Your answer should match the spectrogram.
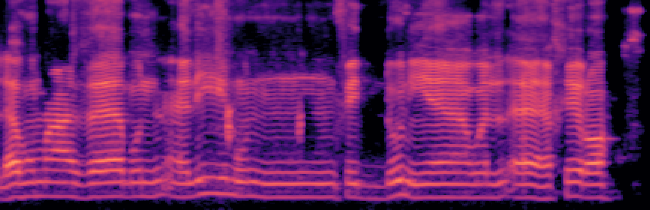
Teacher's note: أليم في غنة الإخفاء الحقيقي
